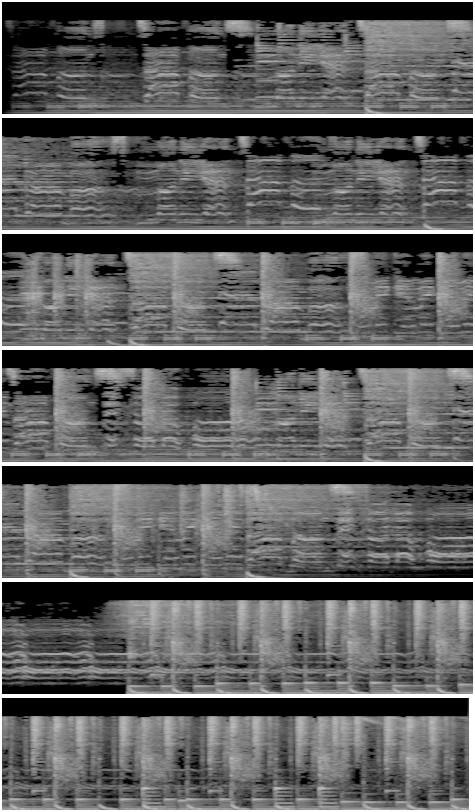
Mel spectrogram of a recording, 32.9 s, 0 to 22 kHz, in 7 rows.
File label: Organ Remix, Bassline House; 136 bpm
